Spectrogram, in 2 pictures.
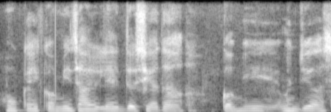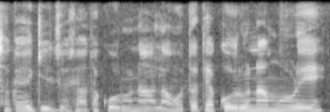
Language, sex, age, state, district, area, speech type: Marathi, male, 30-45, Maharashtra, Yavatmal, rural, spontaneous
